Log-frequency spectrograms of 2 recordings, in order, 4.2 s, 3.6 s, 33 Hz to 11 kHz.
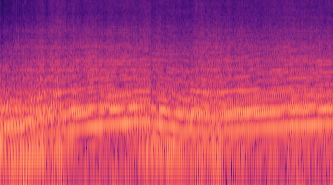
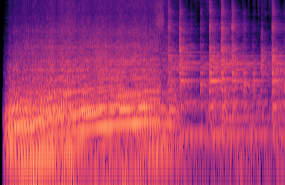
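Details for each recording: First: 1981 Corvette V8 after old exhaust and broken motor mount repairs, under hard acceleration: it pulls cleanly and smoothly through the revs. There is no more exhaust clanking, puffing or leak sound, so it sounds fixed. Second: 1981 Corvette V8 floored: revs up and drops back, then loose clunks and rattles as it settles; owner suspects broken motor mounts letting the engine flop, exhaust also old; cause not confirmed.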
